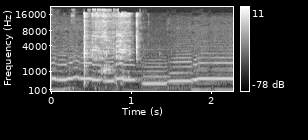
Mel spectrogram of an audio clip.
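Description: Rice being served from a pot with utensils at a Bengali home meal, a few clinks and scrapes standing out over a steady tonal hum.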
